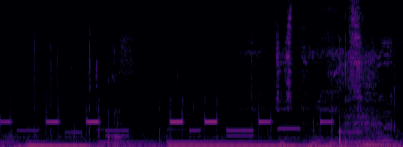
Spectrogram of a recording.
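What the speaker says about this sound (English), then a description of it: "So what I'm gonna do is I'm gonna call my phone" A phone call dialed from inside a Ford Mustang: a quick run of short touch-tone beeps in uneven groups, faint and close, over a low hum and a steady tone.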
